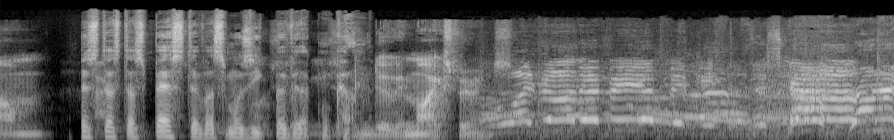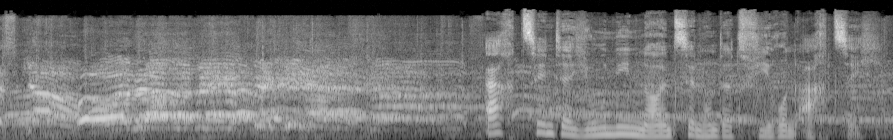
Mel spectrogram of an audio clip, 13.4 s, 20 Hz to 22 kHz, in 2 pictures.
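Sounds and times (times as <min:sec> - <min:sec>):
speech: 0:00.0 - 0:04.2, 0:05.7 - 0:06.1, 0:10.4 - 0:13.3
large crowd of striking union pickets shouting and chanting at a coking plant: 0:03.6 - 0:13.3.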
